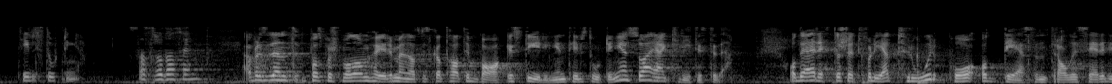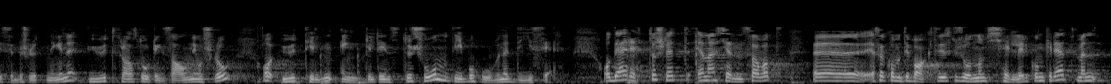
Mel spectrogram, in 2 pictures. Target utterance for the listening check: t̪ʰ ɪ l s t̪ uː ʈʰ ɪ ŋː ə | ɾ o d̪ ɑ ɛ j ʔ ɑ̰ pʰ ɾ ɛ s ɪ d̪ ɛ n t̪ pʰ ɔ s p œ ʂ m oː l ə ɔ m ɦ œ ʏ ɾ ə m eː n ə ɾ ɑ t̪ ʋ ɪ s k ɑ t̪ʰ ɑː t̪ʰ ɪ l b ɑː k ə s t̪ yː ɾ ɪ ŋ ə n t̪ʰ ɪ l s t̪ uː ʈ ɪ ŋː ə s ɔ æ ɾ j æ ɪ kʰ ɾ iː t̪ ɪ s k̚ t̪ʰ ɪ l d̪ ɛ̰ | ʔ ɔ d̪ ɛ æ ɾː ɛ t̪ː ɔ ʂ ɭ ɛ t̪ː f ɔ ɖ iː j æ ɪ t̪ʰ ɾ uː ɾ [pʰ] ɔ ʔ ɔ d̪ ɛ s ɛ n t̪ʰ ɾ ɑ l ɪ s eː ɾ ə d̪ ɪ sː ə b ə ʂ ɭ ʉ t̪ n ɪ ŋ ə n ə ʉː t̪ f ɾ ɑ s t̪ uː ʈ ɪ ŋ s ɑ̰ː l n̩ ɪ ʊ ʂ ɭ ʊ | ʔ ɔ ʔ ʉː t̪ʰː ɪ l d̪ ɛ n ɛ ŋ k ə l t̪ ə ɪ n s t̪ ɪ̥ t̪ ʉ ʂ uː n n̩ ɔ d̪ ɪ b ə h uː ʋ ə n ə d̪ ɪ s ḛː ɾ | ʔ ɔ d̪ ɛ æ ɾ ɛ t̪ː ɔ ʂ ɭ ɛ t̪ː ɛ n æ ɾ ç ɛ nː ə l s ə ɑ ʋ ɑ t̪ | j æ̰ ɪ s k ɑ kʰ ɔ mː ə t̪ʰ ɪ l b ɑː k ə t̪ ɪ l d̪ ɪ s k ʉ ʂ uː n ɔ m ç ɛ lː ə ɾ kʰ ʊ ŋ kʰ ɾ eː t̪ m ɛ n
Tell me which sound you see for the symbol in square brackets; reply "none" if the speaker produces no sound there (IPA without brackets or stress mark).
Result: pʰ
